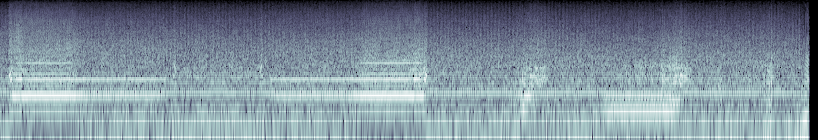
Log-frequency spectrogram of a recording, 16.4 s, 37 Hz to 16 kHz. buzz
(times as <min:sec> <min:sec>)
0:00.0 0:08.7, 0:10.3 0:11.1, 0:11.9 0:14.5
